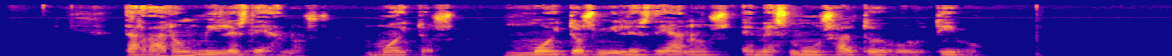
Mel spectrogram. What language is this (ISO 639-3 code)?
glg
